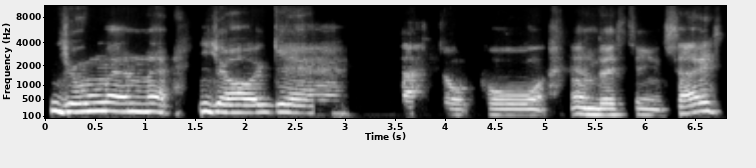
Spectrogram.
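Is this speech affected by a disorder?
Yes: cerebral palsy; involuntary jerks.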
